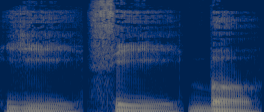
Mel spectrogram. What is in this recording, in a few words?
"yithibo", concat syllables; Affixing experiment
